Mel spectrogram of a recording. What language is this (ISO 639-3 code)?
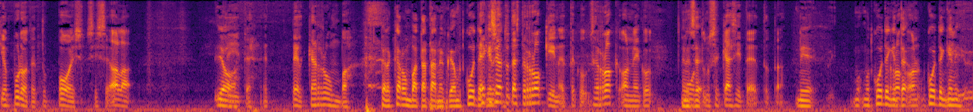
fin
